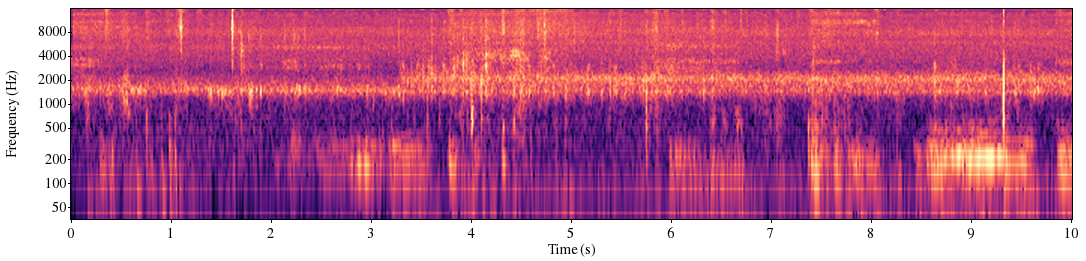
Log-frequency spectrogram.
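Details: Low, rattling snores from a sleeping male pet cat, about three every ten seconds, over a steady background hum.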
